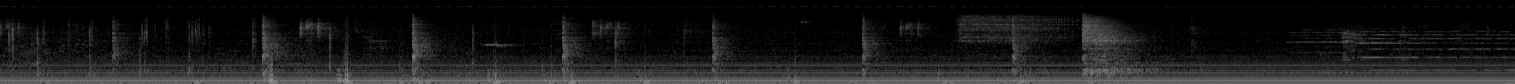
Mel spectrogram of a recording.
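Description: Steady electrical mains hum in the sound feed, with short clicks and knocks scattered irregularly through it and a brief hiss about eleven seconds in.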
